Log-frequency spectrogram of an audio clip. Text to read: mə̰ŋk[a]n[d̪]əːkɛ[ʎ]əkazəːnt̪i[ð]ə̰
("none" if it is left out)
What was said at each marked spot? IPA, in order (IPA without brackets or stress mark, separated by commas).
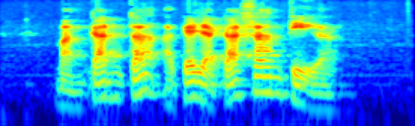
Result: a, t̪, ʎ, ɣ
